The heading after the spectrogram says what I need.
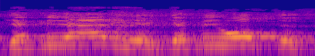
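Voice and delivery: high, loud acted demand; frantic boy. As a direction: yell to be let go. Boy protests in operating room.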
